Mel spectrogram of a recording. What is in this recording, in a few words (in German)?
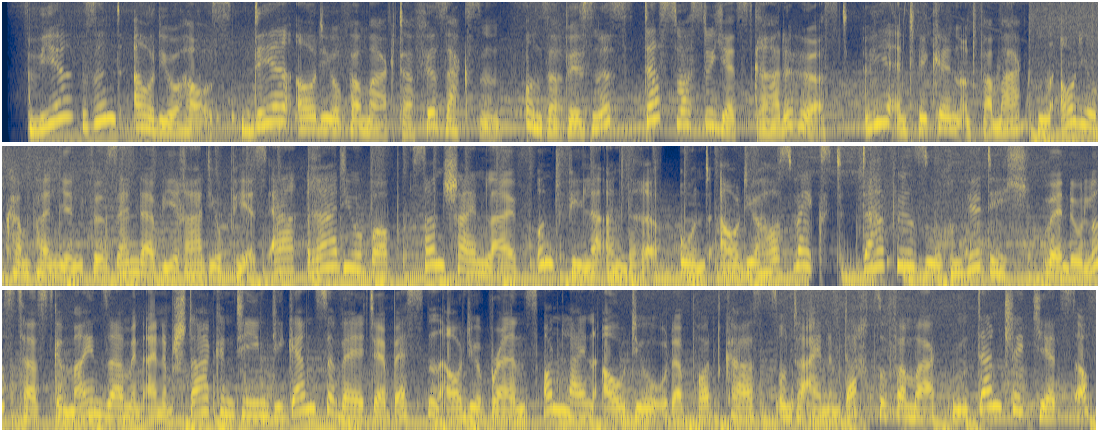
Funkspot; AUDIOHOUSE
